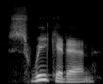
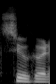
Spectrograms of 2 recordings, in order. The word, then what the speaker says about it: Suikoden: Now it's pronounced Suikoden. Mm-hmm.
